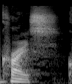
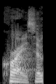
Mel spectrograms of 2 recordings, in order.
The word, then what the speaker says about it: Kreis: Christ. Christ.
